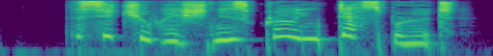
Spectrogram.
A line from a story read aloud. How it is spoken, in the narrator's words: she whispered to Sophie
